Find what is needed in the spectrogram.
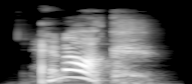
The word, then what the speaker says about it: Henoch: Henoch? Almost like Enoch, but different.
